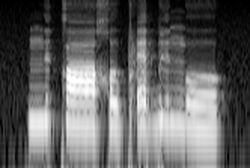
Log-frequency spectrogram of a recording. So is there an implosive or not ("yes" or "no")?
yes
